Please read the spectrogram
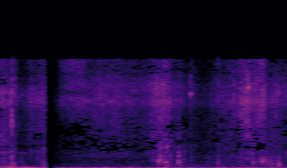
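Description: Outdoor handheld-phone noise: low wind rumble on the microphone and rustling as the person moves through the field. The sound drops out for an instant about a third of a second in, where the recording is cut.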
